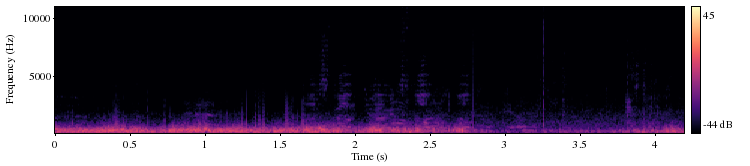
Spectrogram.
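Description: Wind buffeting the microphone on an open pitch, with indistinct shouting voices and a few short knocks. The wind noise drops sharply about three quarters of the way through.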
